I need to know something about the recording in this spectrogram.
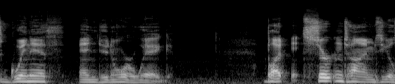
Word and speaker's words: Dinorwig: So, Dinorwig quarry is not pronounced Dinor-uig. That's a mistake I made for like a few days before.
